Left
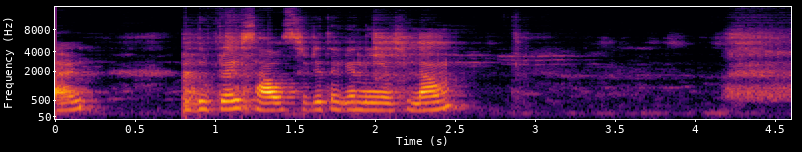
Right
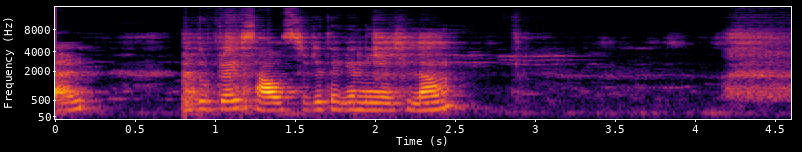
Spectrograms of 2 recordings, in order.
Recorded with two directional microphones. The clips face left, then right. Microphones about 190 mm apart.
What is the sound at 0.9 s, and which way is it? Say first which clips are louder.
Speech: left 4 dB; 25° left (ahead or behind).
